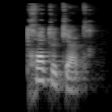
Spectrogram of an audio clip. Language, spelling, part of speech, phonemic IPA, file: French, trente-quatre, numeral, /tʁɑ̃t.katʁ/, LL-Q150 (fra)-trente-quatre.wav
- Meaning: thirty-four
